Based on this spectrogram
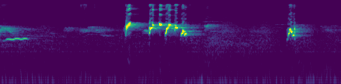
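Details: Red-whiskered bulbul kept as a cage bird, in a complete, fast song style meant to tutor chicks: soft whistled lead-in, then one quick burst of five sharp, slurred notes, and a single emphatic note near the end.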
